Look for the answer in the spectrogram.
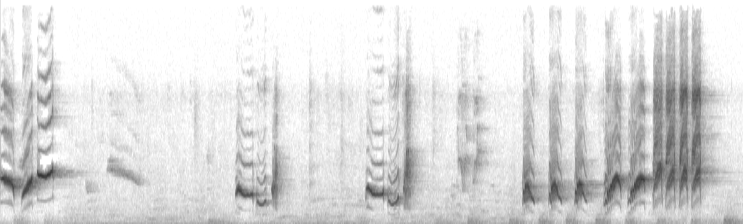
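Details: Chinese hwamei song used as a training recording for young caged birds: loud whistled phrases in bursts, swooping notes, then a rapid run of sharp repeated notes near the end, with quiet gaps between phrases.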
